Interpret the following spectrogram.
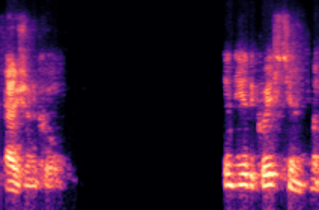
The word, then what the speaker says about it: Agincourt: Actually, it's spelled Agincourt, but it's Agincourt.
